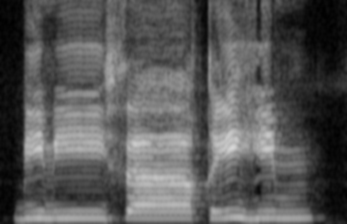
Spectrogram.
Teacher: سا کے لیے زبان کی ٹپ دانتوں سے باہر رکھیے اور قاف کو ہیوی پڑھیے۔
